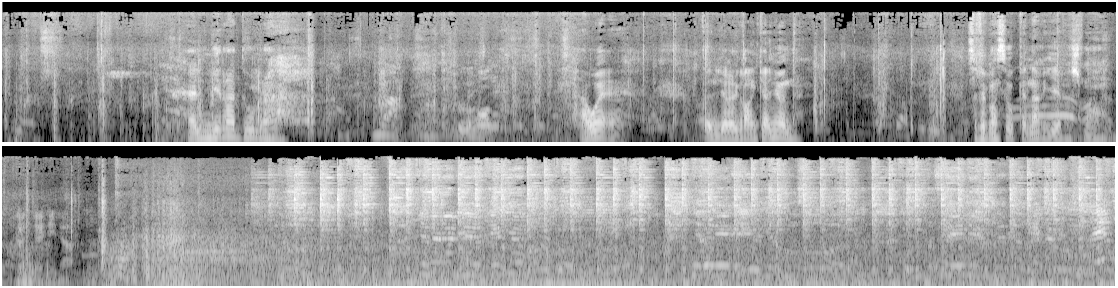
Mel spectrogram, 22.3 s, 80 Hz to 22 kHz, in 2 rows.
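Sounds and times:
many voices inside a moving bus: 1.5 - 12.4, 13.7 - 22.2
speech: 1.8 - 2.9, 3.8 - 5.1, 5.8 - 6.3, 7.0 - 8.0, 9.7 - 11.9
moving bus engine rumble: 11.4 - 22.2.

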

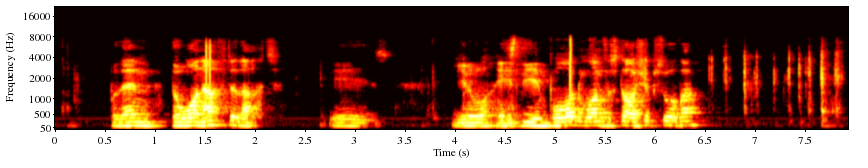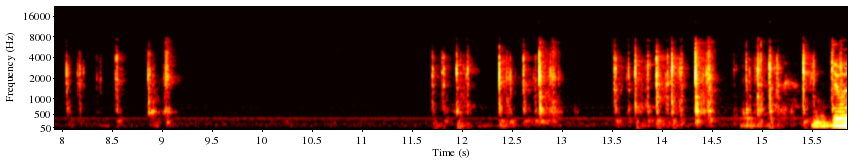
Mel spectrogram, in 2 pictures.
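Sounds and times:
speech: 0.6 - 3.4, 4.0 - 6.6
typing on a computer keyboard: 6.5 - 9.2, 11.7 - 15.8.

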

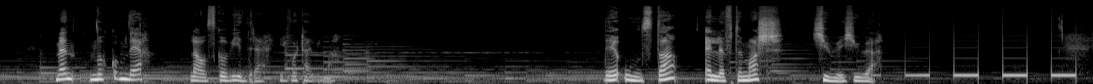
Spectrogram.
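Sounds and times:
speech: 0.5 - 3.5, 6.0 - 8.9
telephone busy tone beeps through a handset after hanging up: 9.0 - 10.8.

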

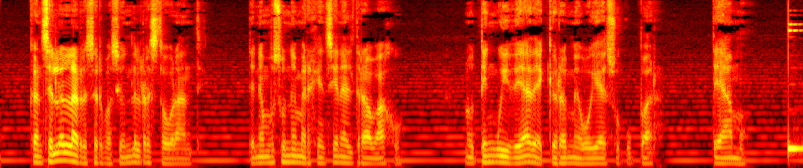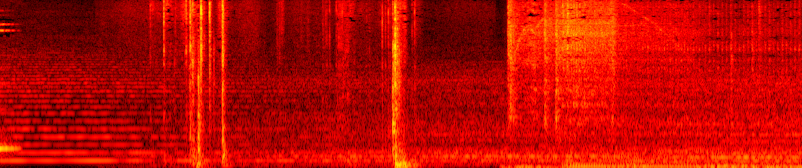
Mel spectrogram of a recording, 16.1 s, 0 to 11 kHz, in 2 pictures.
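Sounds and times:
speech: 0.3 - 8.0
car's electronic chime: 7.9 - 8.2
car engine cranking and idling during a storm: 13.0 - 16.0.

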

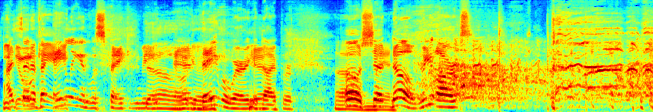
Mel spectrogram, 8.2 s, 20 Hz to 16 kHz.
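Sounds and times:
speech: 0.0 - 6.0
canned laughter sound effect: 5.3 - 8.1.

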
